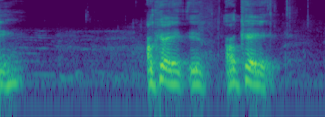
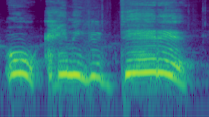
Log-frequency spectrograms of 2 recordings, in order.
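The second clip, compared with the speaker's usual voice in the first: imagined joy; 4 semitones higher than usual. Pretend. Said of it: "every time y'all see me up dancing".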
